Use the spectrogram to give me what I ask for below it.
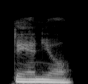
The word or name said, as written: Daniel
